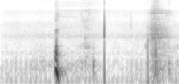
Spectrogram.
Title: God bless-Funny dog sneezing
